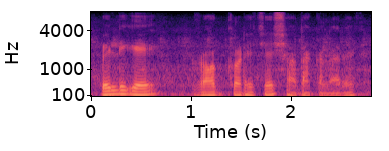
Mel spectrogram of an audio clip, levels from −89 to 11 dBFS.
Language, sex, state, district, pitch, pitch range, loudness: Bengali, male, West Bengal, Cooch Behar, 110 Hz, 95-115 Hz, -19 LUFS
